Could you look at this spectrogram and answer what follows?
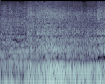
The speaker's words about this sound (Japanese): そしてこのレスポンスのいい吹け上がりは水平対向のエンジン。 おい、まさか。 ああ、こいつを積んでるのは大概ワーゲンかスバルか、やつの愛車ポルシェしかねえぜ。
